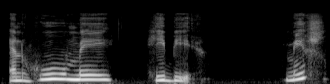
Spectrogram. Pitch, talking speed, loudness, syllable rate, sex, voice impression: 205 Hz, 110 wpm, -13 LUFS, 3.0 syllables/s, male, masculine, slightly feminine, gender-neutral, adult-like, slightly middle-aged, slightly thick, very relaxed, weak, dark, soft, muffled, slightly halting, slightly cool, intellectual, sincere, very calm, slightly mature, slightly friendly, slightly reassuring, very unique, elegant, kind, very modest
